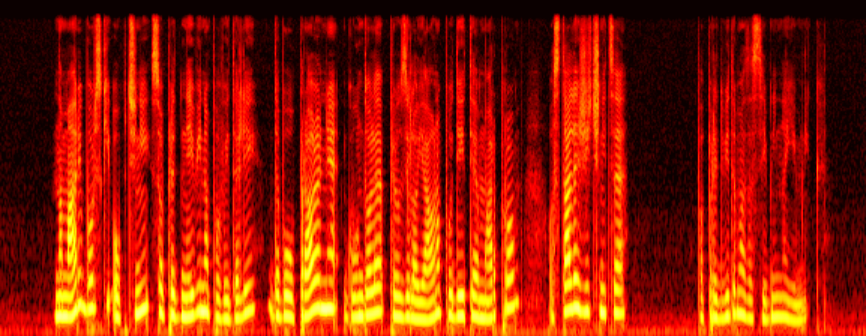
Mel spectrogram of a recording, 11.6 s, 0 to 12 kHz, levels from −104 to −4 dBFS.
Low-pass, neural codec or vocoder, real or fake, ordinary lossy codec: 9.9 kHz; none; real; none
